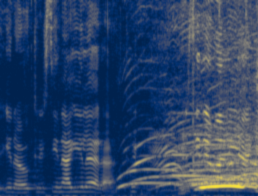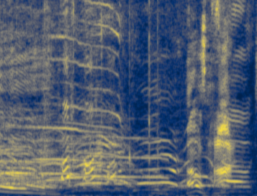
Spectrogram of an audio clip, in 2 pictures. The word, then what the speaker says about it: Aguilera: should you know your your last name is hard for certain people to pronounce a you get a lot of aguilera sometimes but I let it slide. You know but I was like no this is my name Aguilera.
